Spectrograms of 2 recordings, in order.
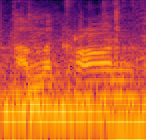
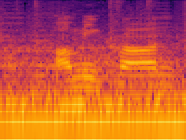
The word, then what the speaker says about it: omicron: be the army crown a micron omicron a micron difficult it didn't roll off the tongues like delta on the cross three syllables so a little bit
